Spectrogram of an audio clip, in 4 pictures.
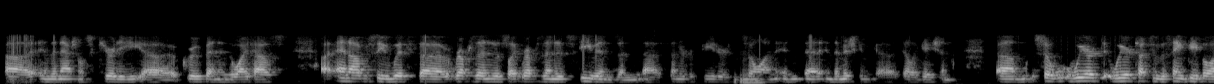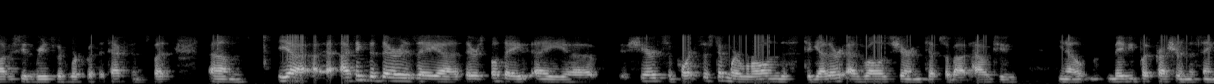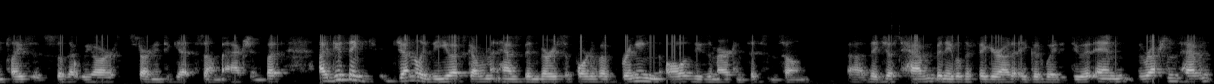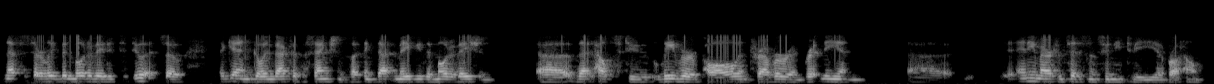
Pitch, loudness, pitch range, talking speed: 125 Hz, -27 LUFS, 120-135 Hz, 225 wpm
